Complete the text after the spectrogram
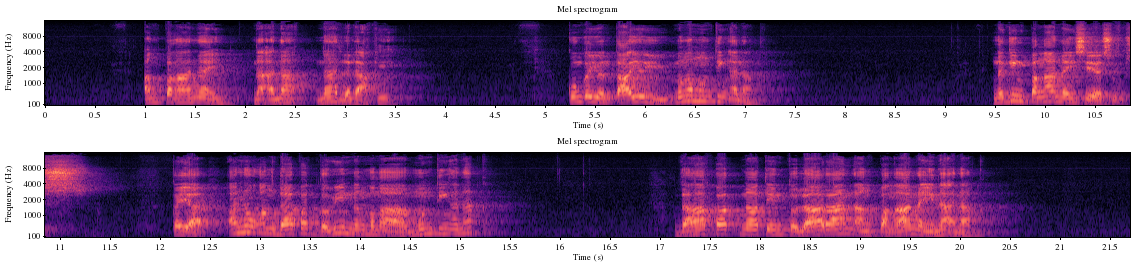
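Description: An elderly man speaks slowly and earnestly into a microphone, with pauses between phrases.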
